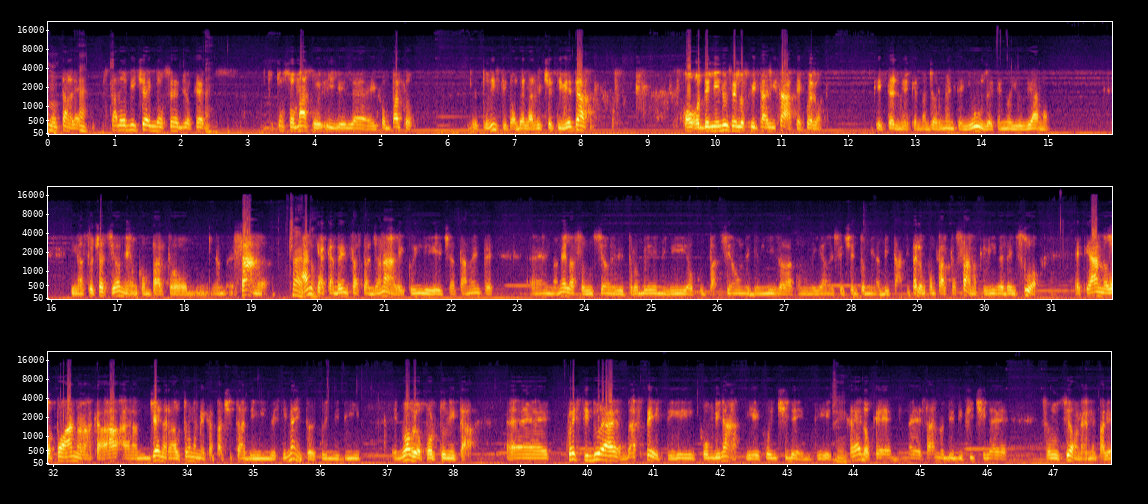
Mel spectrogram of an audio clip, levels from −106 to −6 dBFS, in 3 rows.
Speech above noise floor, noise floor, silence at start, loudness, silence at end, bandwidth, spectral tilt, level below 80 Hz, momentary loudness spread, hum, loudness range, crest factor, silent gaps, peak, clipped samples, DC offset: 23 dB; -43 dBFS; 0 s; -20 LUFS; 0 s; 9.4 kHz; -7 dB/octave; -46 dBFS; 14 LU; none; 7 LU; 18 dB; none; -2 dBFS; under 0.1%; under 0.1%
